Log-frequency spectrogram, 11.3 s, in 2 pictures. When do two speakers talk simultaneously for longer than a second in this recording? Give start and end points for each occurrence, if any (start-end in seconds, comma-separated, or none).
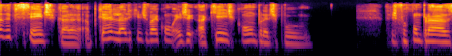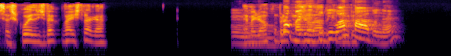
8.7-10.1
